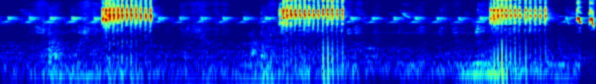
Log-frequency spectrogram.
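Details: Javan tesia singing in high, rapid stuttering trills of about half a second each, roughly every two seconds, over a steady background of thin repeated high notes; a recording meant for training competition birds.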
